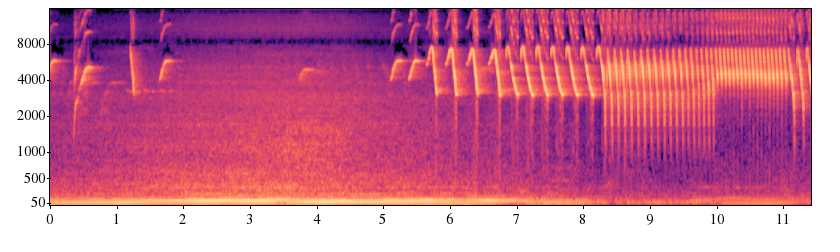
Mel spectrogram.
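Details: Vigorous domestic canary song played as a master recording to teach young canaries to sing; after several seconds of low rumbling background with a few scattered high notes, rapid repeated downslurred whistles build into a fast buzzy trill.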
